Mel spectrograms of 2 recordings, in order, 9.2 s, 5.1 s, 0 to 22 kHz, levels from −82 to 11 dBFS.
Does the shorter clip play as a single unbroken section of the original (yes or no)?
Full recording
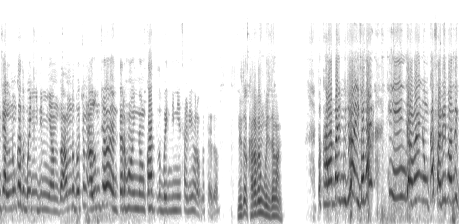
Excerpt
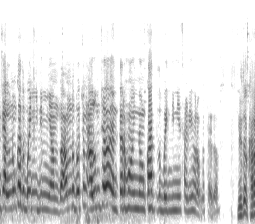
yes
